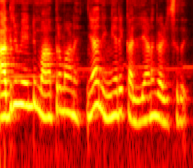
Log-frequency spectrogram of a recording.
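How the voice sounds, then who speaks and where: A woman voicing a scornful scheming stepmother, fairly high voice. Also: expressive, normal speed, a bit bright, a little hiss or hum. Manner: scornful, harsh and bossy. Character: scheming greedy stepmother, middle-aged woman.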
